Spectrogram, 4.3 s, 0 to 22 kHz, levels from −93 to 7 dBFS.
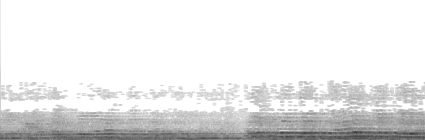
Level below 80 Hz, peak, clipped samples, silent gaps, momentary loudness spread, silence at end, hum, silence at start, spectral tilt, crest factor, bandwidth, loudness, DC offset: -70 dBFS; -10 dBFS; under 0.1%; none; 9 LU; 0 s; none; 0 s; -7 dB/octave; 18 dB; 9.2 kHz; -29 LUFS; under 0.1%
